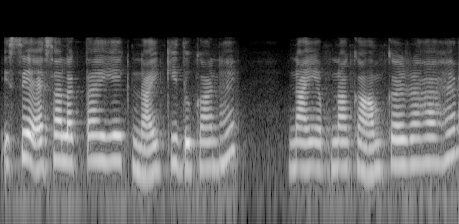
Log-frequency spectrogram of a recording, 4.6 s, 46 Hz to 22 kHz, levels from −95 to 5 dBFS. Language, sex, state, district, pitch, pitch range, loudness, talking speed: Hindi, female, Gujarat, Valsad, 235 Hz, 215-260 Hz, -17 LUFS, 210 wpm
